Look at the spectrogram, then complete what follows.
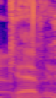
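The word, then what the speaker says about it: Keven: You're supposed to pronounce it Kevin, but I'm like, yo, fuck that, bro. You don't got to do all that. Just call me Kevin.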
